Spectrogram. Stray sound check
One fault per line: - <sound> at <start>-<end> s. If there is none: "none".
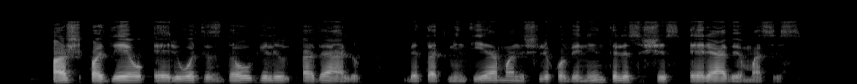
none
